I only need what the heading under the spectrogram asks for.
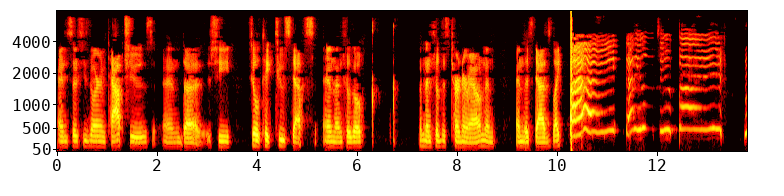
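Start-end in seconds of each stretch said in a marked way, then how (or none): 10.2-13.8 very high, very slow, drawn-out helium squeak. Retelling how a dad says goodbye to his daughter: imitating a dad's helium-high voice. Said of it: "he's just inhaling more helium as he speaks to her".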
